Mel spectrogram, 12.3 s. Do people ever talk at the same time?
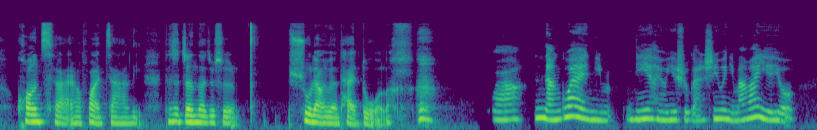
No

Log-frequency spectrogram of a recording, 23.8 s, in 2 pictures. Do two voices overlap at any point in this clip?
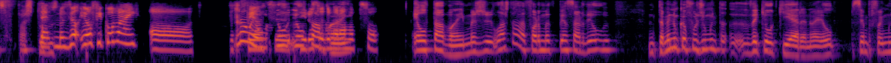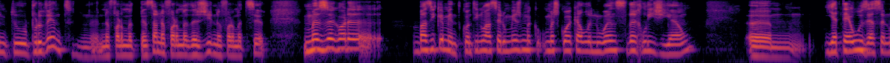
Yes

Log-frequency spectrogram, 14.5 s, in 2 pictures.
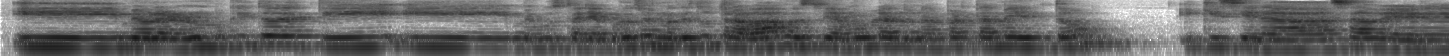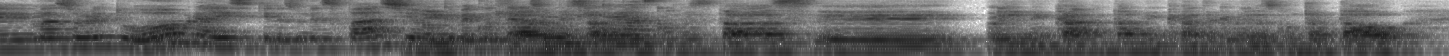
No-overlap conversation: No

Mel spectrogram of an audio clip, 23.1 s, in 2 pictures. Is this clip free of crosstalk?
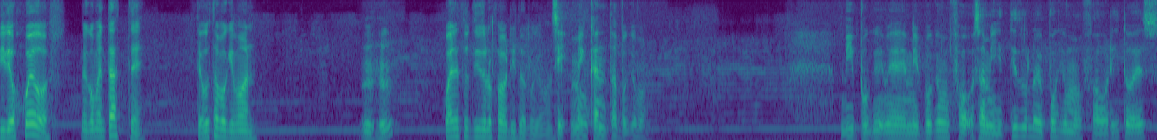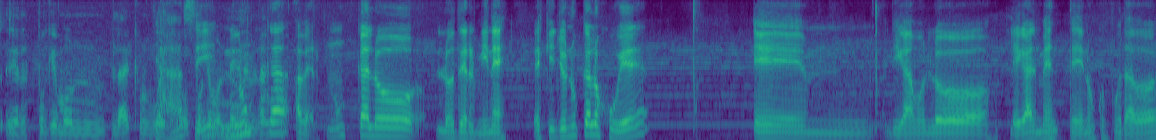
No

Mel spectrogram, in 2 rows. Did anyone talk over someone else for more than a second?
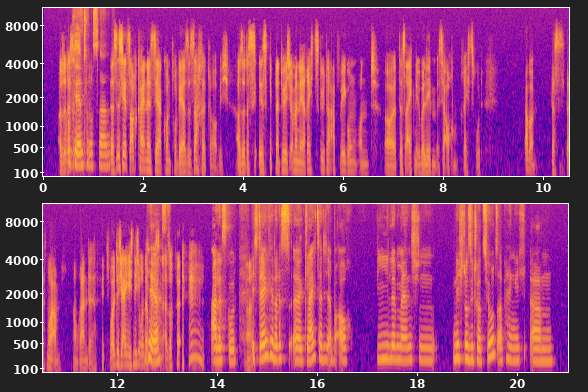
No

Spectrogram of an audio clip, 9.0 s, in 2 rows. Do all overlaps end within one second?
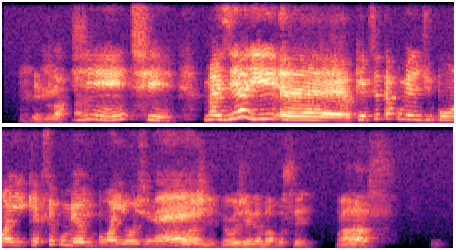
Yes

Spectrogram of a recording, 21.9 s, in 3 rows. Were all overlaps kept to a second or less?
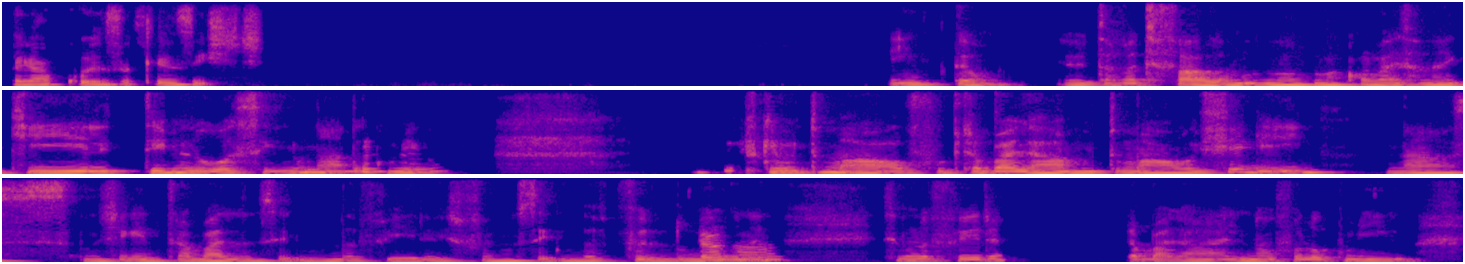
Yes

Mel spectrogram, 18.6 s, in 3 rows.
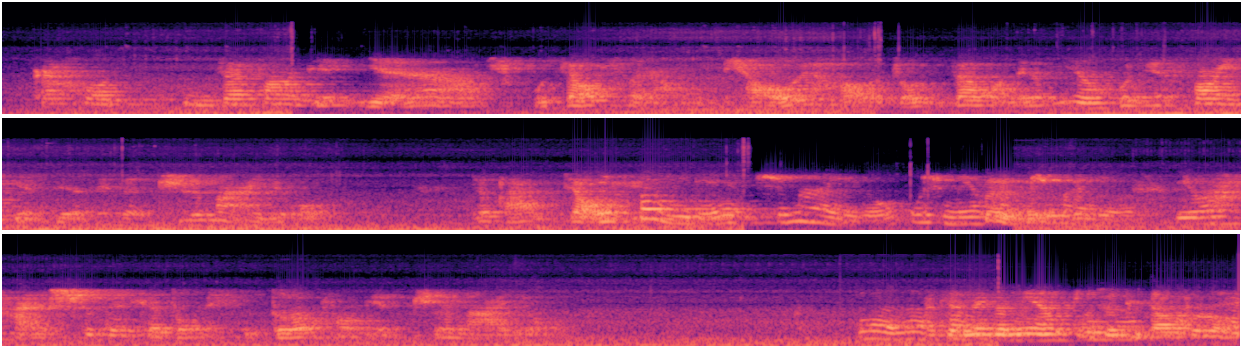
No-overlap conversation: No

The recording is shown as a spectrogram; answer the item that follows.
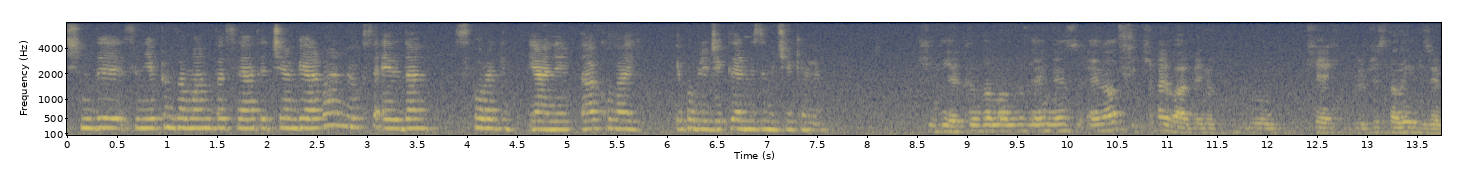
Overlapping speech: No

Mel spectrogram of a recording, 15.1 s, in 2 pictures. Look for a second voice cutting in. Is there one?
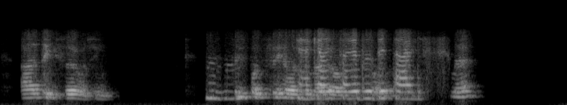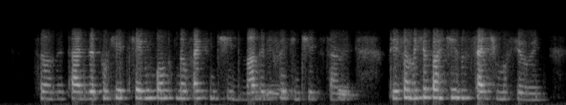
Yes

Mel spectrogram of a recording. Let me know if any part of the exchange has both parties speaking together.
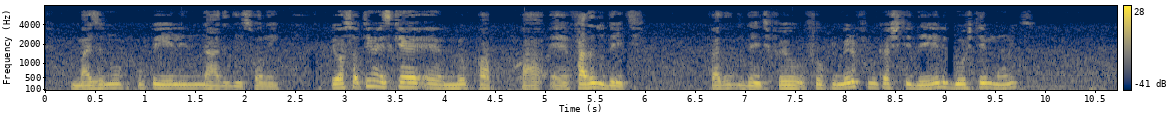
No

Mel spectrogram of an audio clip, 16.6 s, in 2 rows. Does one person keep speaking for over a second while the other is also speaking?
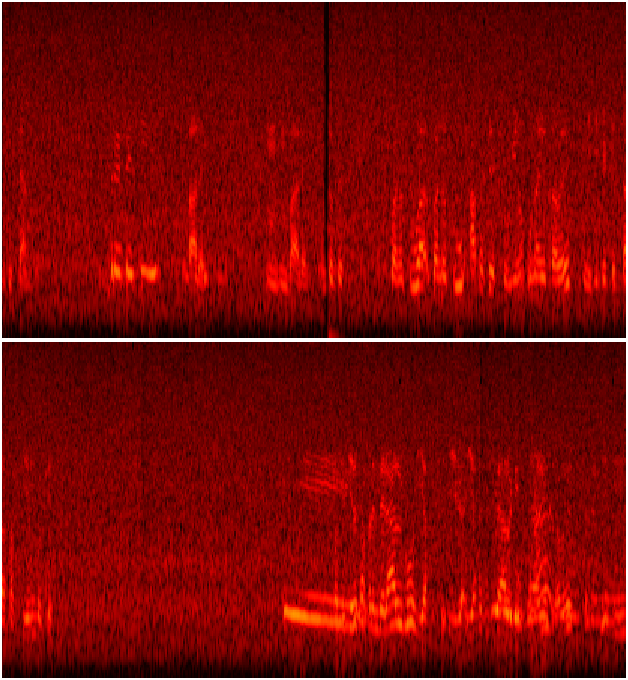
Yes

